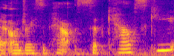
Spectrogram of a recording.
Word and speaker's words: Andrzej Sapkowski: The other book that I would like to get to is The Blood of Elves by Andrzej Sapkowski, I think is how it's pronounced.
